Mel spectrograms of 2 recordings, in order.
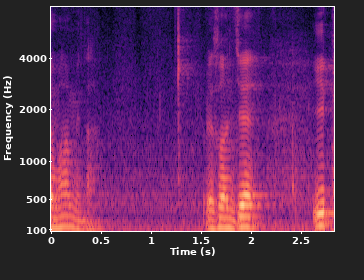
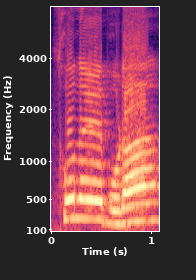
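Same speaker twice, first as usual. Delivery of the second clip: slow, louder and higher on 손을 보라; emphatic reading; 7 semitones higher, 9 dB louder, slower than usual. Shown as a demonstration. Pastor to class, revealing the name's meaning, slow and emphatic. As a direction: lean hard on 손을 보라, spelling out the name's meaning. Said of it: "그래서".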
